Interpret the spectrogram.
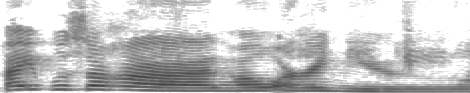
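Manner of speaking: ordinary delivery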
